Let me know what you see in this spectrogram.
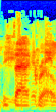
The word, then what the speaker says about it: Fackrell: I want to say I heard somebody professional as fuck say Fack Row.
